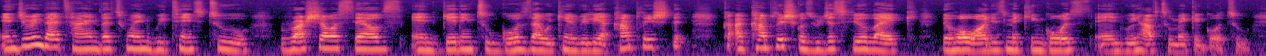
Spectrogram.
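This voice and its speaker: This woman has a medium pitch and ordinary pitch variation. She talks at a moderate pace in an ordinary speaking voice. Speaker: beauty and lifestyle vlogger. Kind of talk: casual vlog talk to camera.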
